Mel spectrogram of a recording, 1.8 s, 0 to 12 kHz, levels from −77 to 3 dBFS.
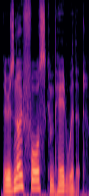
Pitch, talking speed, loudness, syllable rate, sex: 120 Hz, 235 wpm, -18 LUFS, 6.9 syllables/s, male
